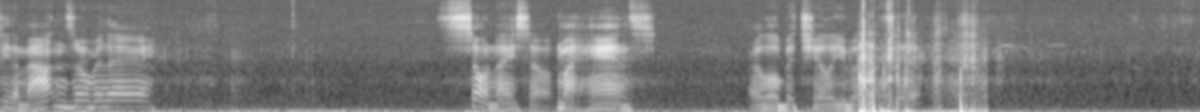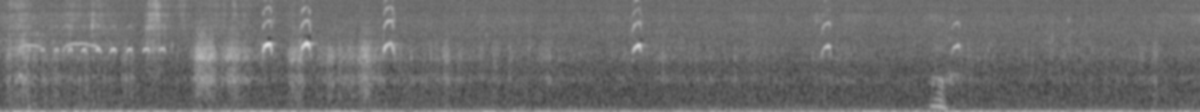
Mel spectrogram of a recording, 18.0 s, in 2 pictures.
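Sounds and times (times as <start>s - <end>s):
birds whistled calls: 7.4s - 10.3s, 10.9s - 12.0s, 15.1s - 15.4s, 16.0s - 16.3s
bird piping notes: 7.4s - 12.0s, 15.1s - 15.4s, 16.0s - 16.4s.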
